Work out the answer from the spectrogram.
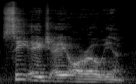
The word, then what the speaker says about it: Charon: I know it's Charon, but it's one of those things I never see, but I never hear.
